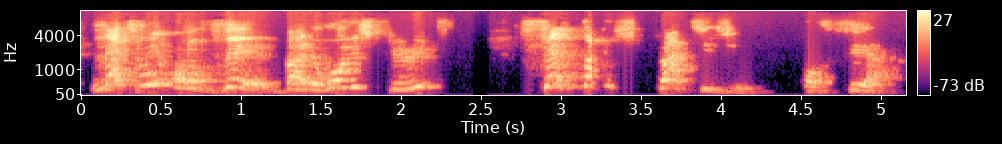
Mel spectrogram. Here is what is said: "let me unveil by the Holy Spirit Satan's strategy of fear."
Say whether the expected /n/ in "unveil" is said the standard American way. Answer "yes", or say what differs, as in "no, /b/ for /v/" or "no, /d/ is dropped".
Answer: no, /n/ is dropped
